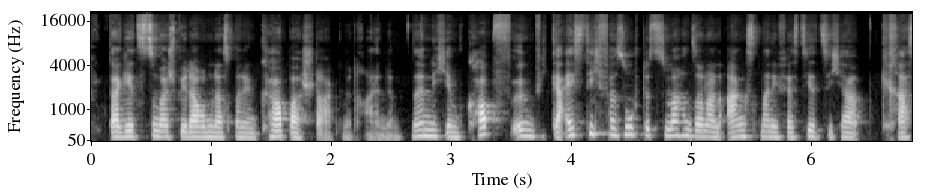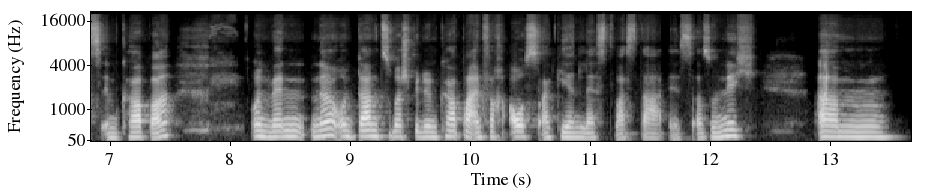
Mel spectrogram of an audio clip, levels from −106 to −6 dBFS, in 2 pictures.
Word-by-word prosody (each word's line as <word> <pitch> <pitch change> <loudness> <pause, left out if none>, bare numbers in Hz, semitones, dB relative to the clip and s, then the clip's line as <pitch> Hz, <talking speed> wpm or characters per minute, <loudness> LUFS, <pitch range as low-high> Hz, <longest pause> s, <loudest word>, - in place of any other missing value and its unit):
Da 170 0 +6
geht's 175 0 +1
zum 180 - +2
Beispiel 170 0 0
darum, 165 0 +4
dass 155 -1 -2
man 155 - -3
den 145 -1 -5
Körper 175 -4 +3
stark - - -8
mit - - -18
rein - - -14
nimmt, 70 0 -16
ne 185 - 0
nicht 195 -2 -1
im 160 -1 -3
Kopf 230 0 +3
irgendwie 185 -1 -2
geistig 220 +6 0
versucht 235 0 -2
es 210 0 -6
zu 205 - -3
machen, 210 -1 +1
sondern 175 -3 0
Angst 185 +4 -1
manifestiert 165 +1 -4
sich - - -11
ja 155 -2 -1 0.2
krass 155 0 -2
im 145 - -4
Körper 165 +6 +3 0.6
und 180 -2 +1
wenn 175 0 +2
ne 195 +5 +4
und 180 -2 0
dann 185 0 +6
zum 185 -1 -4
Beispiel 175 0 -3
den 165 -1 0
Körper 180 +1 +3
einfach 160 +1 -2
ausagieren 160 -2 +1
lässt, 150 0 -5
was 135 0 -5
da 135 - -3
ist. 130 - -10
Also 145 +2 -3
nicht, 190 +3 -1 0.5
ähm, 165 -1 +2
170 Hz, 215 wpm, -25 LUFS, 160-185 Hz, 0.6 s, Da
